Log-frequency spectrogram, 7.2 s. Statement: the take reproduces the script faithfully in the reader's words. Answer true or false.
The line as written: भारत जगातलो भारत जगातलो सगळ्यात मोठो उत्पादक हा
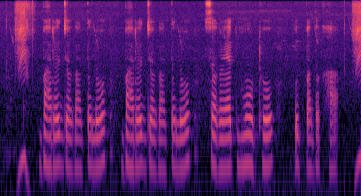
true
